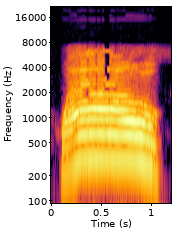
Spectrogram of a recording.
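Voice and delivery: ordinary delivery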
